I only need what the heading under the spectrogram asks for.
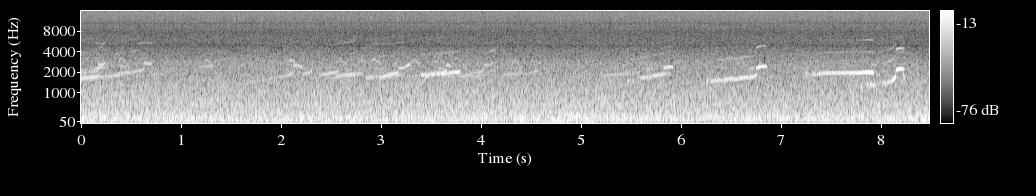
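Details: On Beadnell Bay, Northumberland, on 21 December 2018, several Eurasian curlews give short, rising whistled calls, overlapping and repeated throughout, over a steady roar of surf and wind.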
